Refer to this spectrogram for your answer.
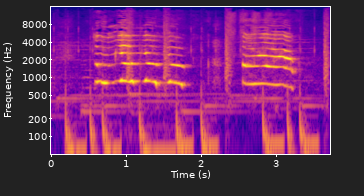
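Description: A cat that cannot catch a mouse meows twice in long, drawn-out, wavering cries, fairly loud, while soft thumping knocks sound underneath. No one speaks.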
